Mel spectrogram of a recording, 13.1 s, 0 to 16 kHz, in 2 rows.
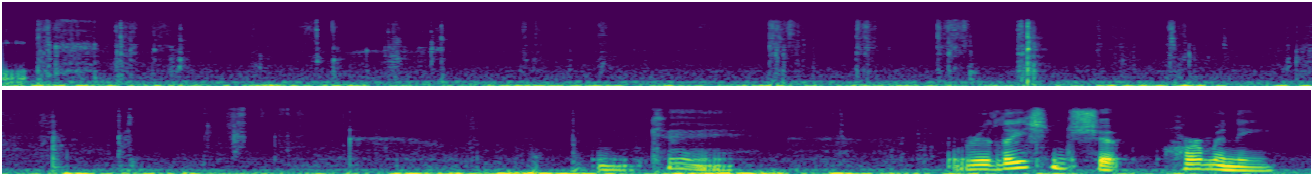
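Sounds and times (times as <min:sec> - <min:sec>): cards being shuffled: 0:00.0 - 0:08.1.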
